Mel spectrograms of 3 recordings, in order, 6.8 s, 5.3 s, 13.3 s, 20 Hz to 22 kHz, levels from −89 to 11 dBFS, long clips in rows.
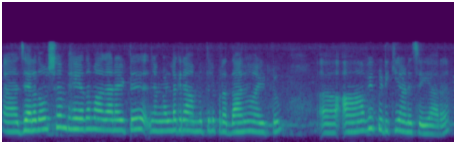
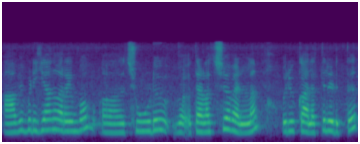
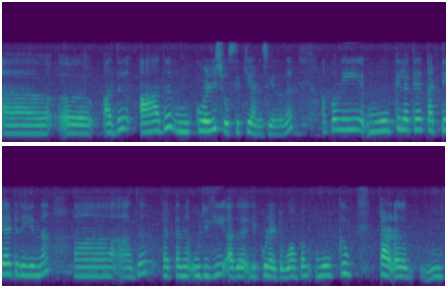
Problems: background sounds at intervals, low volume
